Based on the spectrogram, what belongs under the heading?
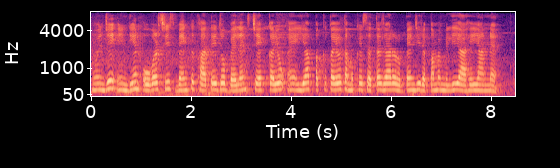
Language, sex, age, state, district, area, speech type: Sindhi, female, 45-60, Gujarat, Surat, urban, read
